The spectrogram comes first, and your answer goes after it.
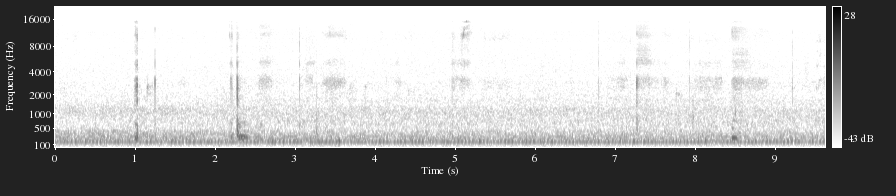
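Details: Indoor pet cat, ill with a cold that won't clear up, snores in its sleep; faint wheezy, noisy breaths come in short regular pulses above a constant low droning hum.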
